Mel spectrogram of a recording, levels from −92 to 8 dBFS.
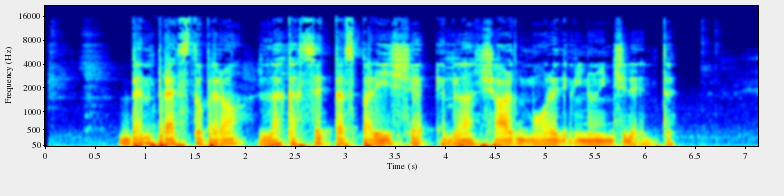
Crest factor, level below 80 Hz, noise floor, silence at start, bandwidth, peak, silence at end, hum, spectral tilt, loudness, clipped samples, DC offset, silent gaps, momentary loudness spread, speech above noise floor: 12 dB; -18 dBFS; -52 dBFS; 0.75 s; 16 kHz; 0 dBFS; 0.85 s; none; -5.5 dB/octave; -16 LUFS; under 0.1%; under 0.1%; none; 7 LU; 39 dB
